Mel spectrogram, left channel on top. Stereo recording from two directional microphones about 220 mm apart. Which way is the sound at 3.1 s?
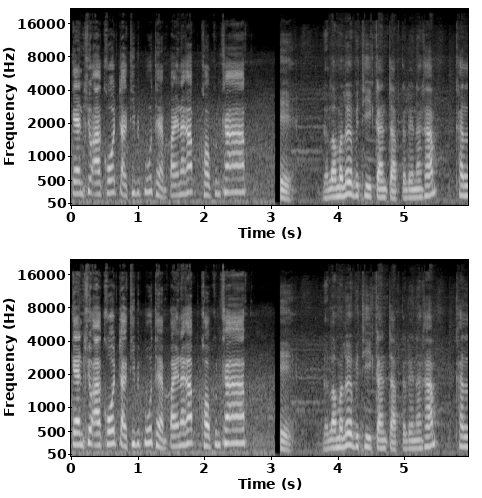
20° left (ahead or behind).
